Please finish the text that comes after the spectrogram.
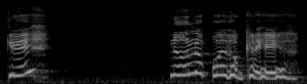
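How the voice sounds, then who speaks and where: Una actriz de doblaje que interpreta a una joven mimada e indignada que llora de rabia. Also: female voice, very animated, very slow, a bit bright, full character voice. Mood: bitter. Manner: shrill, indignant. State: crying. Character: spoiled young woman, furious and tearful. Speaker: daughter. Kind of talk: dubbed drama.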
